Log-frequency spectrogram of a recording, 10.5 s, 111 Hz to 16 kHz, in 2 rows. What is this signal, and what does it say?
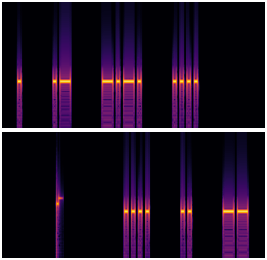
Morse code, heard as a keyed tone, about 17 wpm, spaced as for 10 wpm, 690 Hz. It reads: EACH HIM
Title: 3x Character Spacing - Top 100 Words - 17wpm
